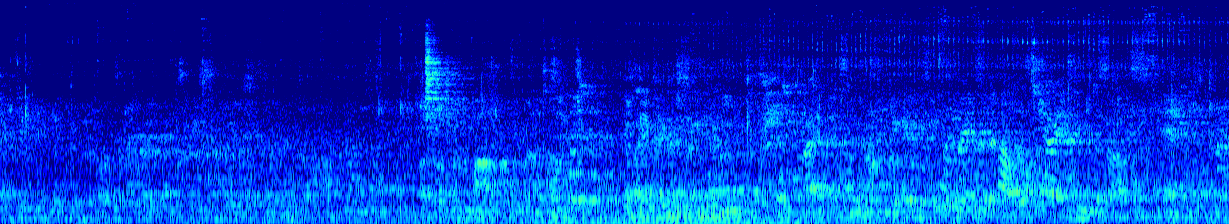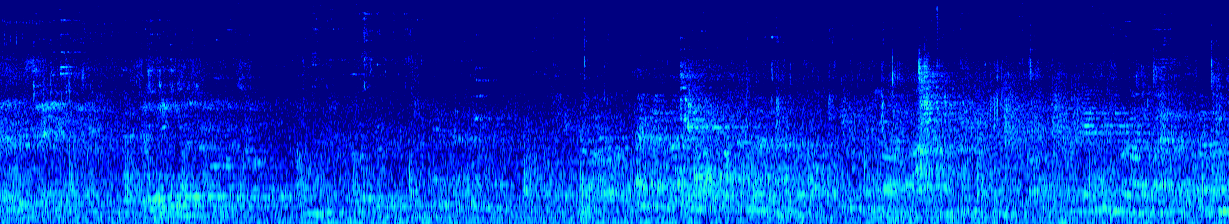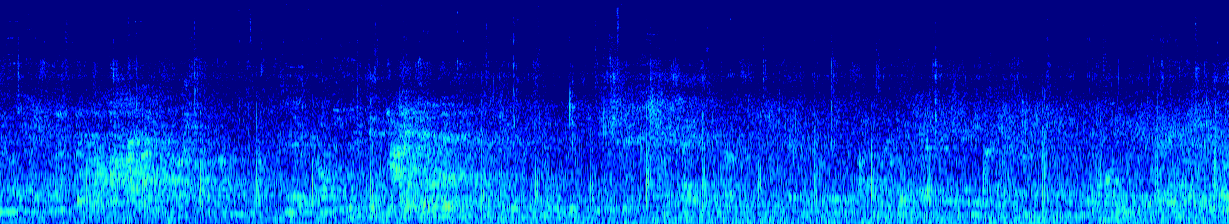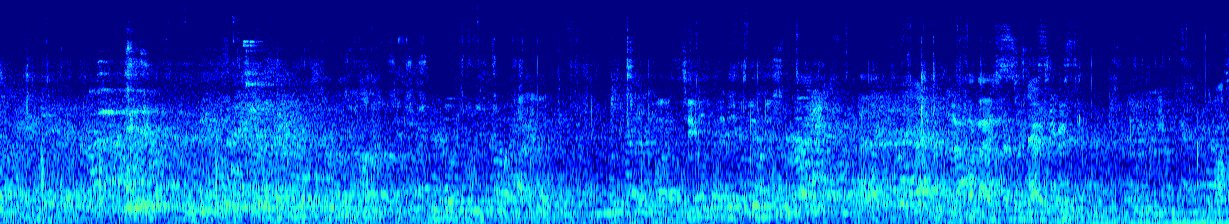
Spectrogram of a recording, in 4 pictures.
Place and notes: Stimmen, Schritte, Passage eines Velos. Jemand telefoniert.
